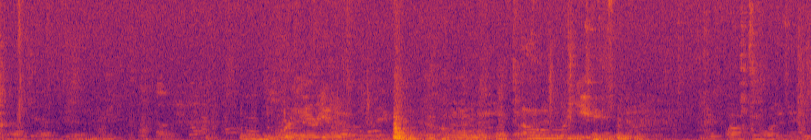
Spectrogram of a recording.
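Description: A microphone stand rattles and knocks as a man handles it.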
